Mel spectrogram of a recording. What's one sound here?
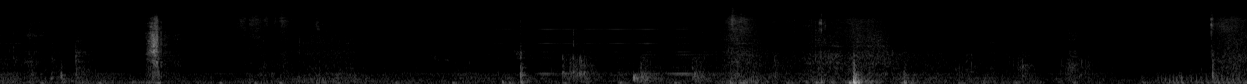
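Sheets of paper rustle.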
